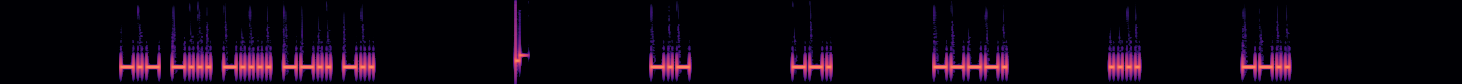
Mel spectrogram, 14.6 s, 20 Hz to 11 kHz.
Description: Morse code, heard as a keyed tone, about 28 wpm, spaced as for 12 wpm, 700 Hz. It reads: KB6ZD KG9HZ
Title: USA Call Signs - 5 Characters - 8x Character Spacing - 28wpm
